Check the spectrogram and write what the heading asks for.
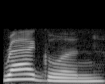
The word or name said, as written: raglan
